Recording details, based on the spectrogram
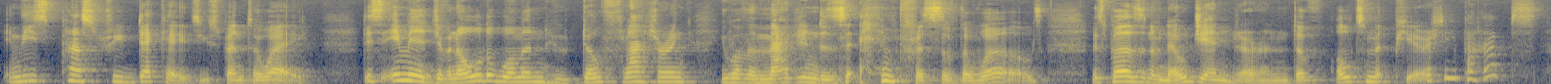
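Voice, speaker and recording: A man's voice: on the high side, sing-song, normal speed, darkish tone, voice pushed up. A man voicing a proud, teasing young noblewoman with magic in an audio story, speaking in a haughty, grandly formal way. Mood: reasoning, gentle. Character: young regal woman, proud, theatrical, teasing sorceress.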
